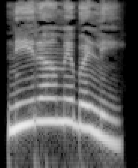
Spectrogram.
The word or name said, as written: ನೀರಾಮೆಬಳ್ಳಿ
